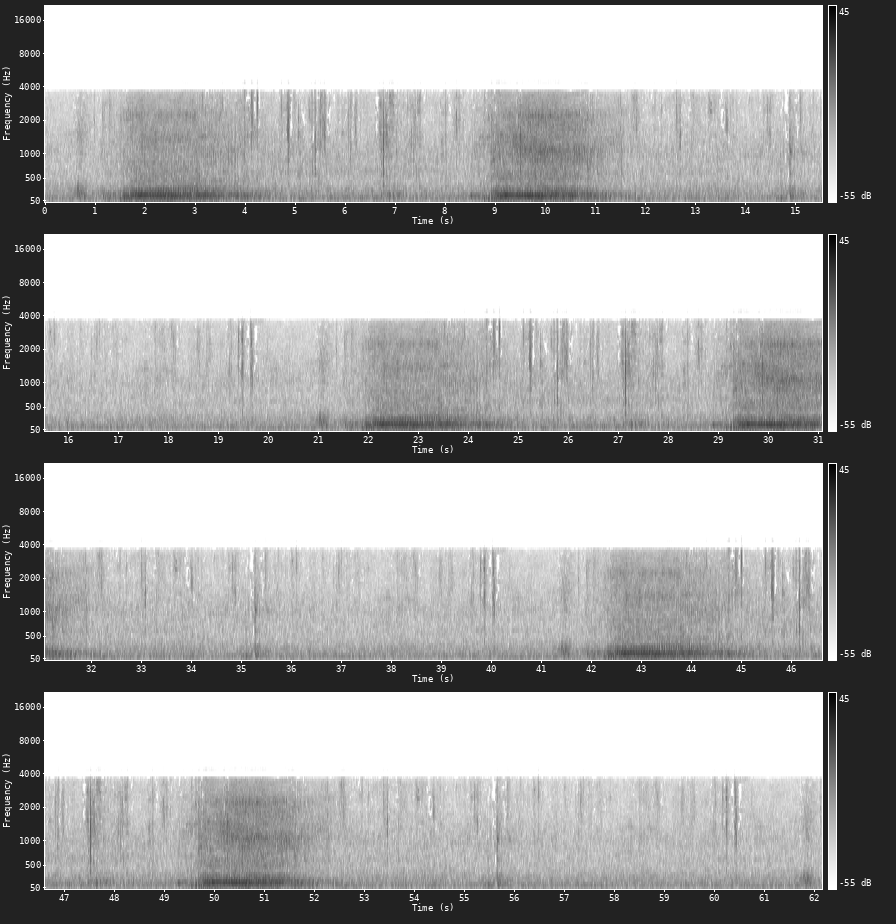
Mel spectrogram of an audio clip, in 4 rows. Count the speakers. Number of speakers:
zero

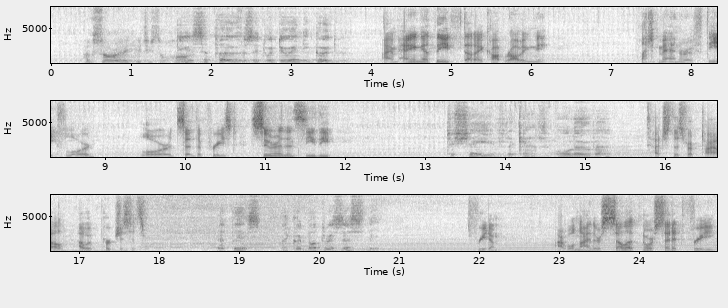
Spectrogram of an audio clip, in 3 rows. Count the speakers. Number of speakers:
three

